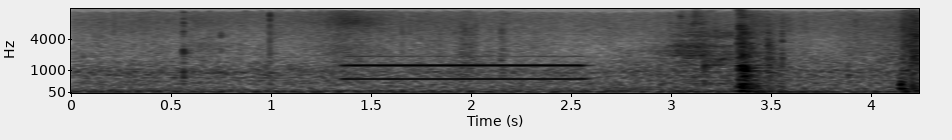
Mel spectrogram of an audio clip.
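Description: Faint electronic warning beep, one steady tone lasting just over a second: the RV's lights-on reminder, sounding because the lights are on while the engine and power source are off. A soft click follows near the end.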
